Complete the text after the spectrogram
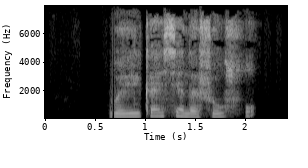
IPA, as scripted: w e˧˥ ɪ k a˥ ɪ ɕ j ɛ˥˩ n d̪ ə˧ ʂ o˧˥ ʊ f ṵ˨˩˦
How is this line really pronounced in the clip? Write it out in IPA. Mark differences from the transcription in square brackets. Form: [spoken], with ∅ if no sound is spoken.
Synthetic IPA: w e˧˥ ɪ k a˥ ɪ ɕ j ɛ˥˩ n d̪ [ə˩] ʂ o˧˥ ʊ f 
